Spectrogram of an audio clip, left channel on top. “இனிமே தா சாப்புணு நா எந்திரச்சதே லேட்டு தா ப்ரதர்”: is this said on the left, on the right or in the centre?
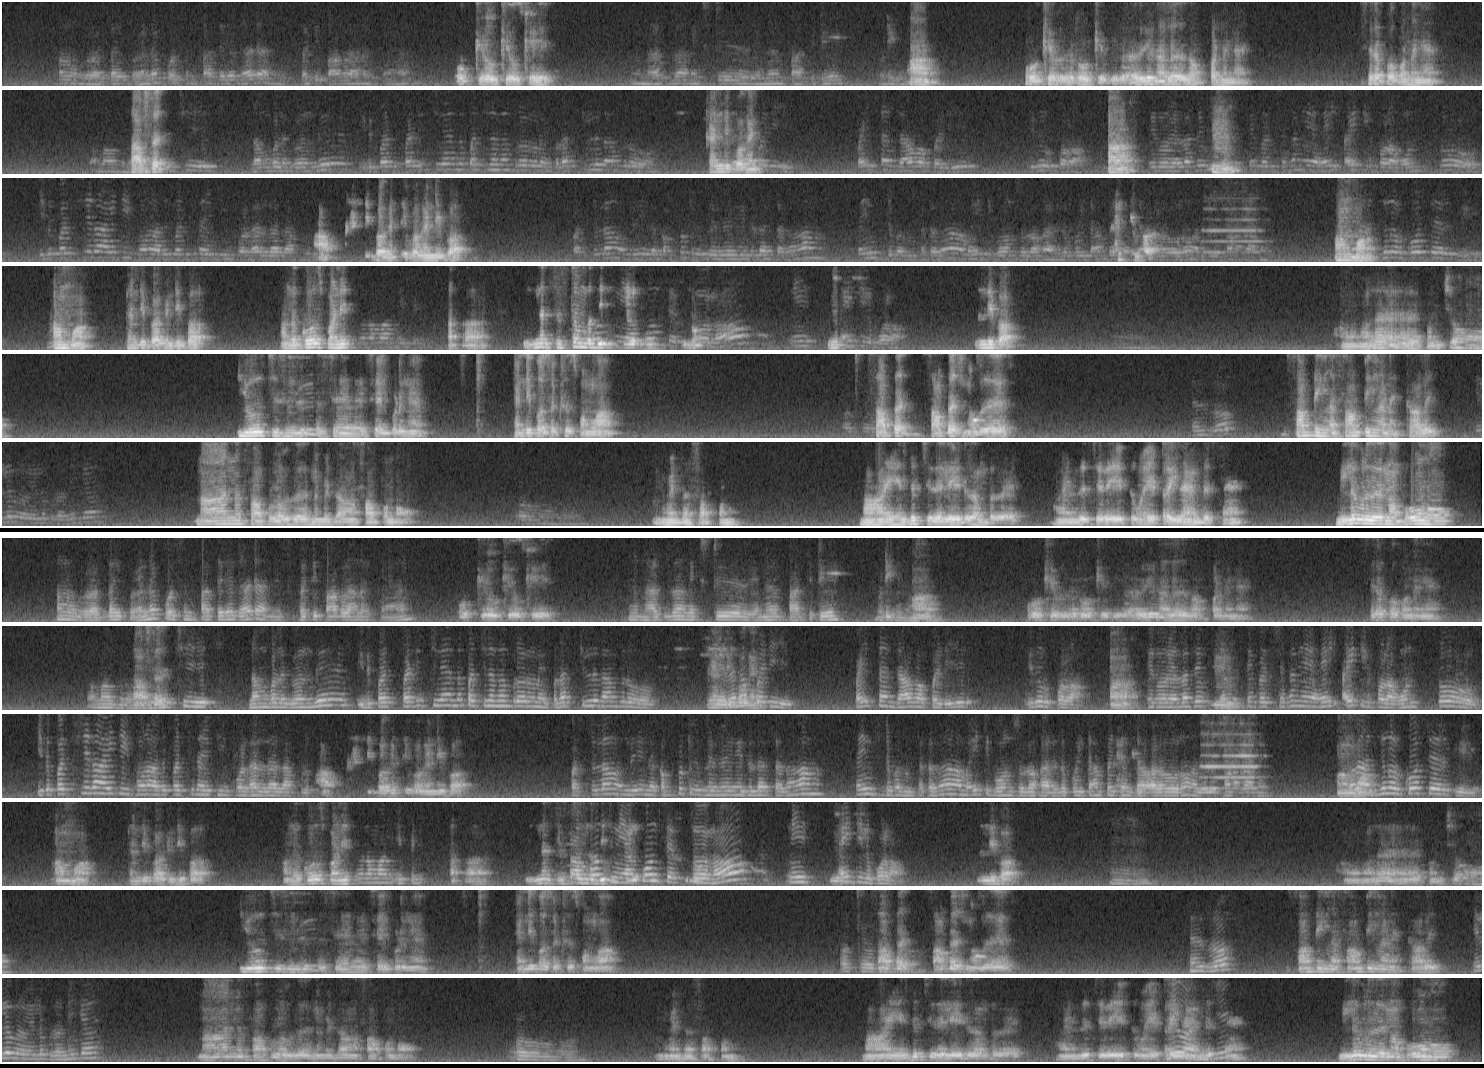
Left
